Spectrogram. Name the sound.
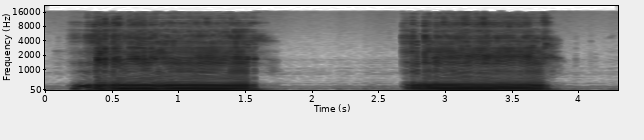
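loud snoring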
